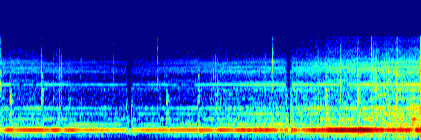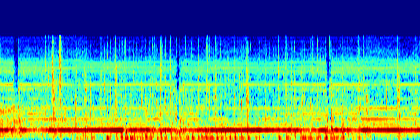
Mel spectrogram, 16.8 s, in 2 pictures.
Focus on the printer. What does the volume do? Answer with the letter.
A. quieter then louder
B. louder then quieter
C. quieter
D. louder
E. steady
D.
